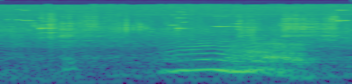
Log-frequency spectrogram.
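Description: lion roaring

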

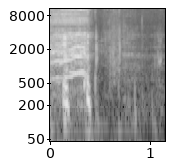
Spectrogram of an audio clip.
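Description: footsteps walking

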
